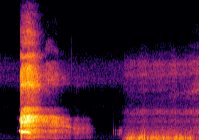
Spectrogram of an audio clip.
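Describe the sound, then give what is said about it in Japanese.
A soft breath blown into the ear: one airy puff that starts strong and trails away over about a second, then a quieter, rougher breathy hiss after a short silence. “お耳を、ふぅ、どう、お兄さん、結構リアルでしょ。”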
